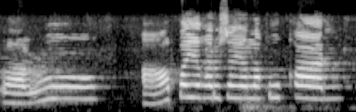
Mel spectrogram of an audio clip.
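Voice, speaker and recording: A timid young singer from a children's tale, played by a female storyteller talks hesitantly in a high voice. The sound is muffled and rings in a large hall. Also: slow pace, fairly bright tone, heavily acted. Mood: sad, unsure. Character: shy, sad young singer with stage fright. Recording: muffled echoey hall recording.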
